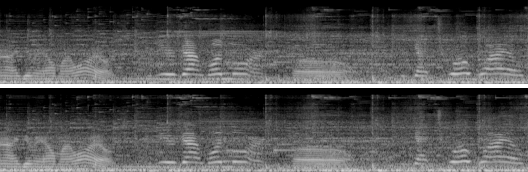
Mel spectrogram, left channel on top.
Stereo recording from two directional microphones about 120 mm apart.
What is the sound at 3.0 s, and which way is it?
Speech, 5° right (ahead or behind).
